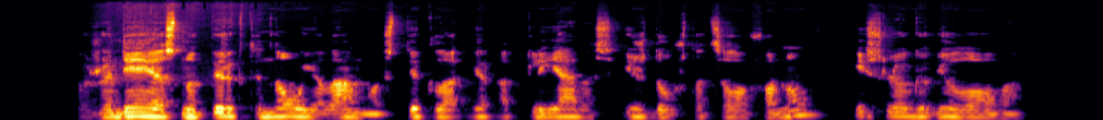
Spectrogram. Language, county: Lithuanian, Klaipėda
